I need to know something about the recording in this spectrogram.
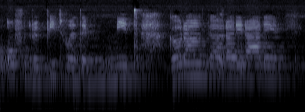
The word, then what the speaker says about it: Gauranga: Радха Кришна is a four-syllable mantra. И Радха Кришна – это мантра из четырех слогов. And Gauranga is also four syllables.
